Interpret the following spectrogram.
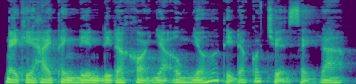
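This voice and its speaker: Low husky man narrating a ghost story. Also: steady tone, moderate pace, a little mellow.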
